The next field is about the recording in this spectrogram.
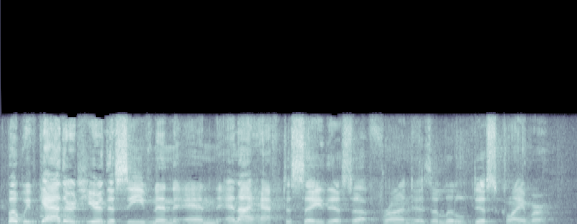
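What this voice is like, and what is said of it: Mild Southern US accent. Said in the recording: “I got a little bit of an accent. ... if I get too southern for you”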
